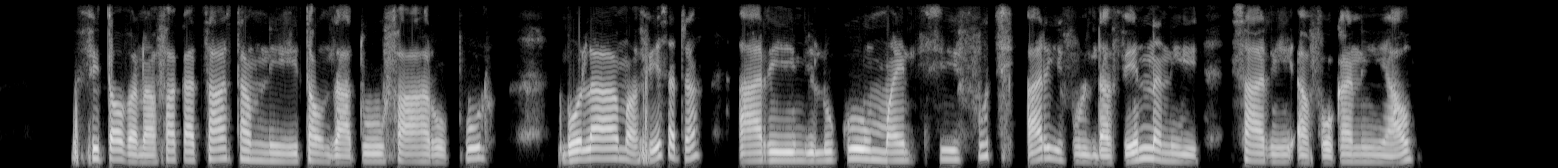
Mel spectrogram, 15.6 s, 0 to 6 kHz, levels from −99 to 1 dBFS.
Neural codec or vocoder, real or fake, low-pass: none; real; 5.4 kHz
